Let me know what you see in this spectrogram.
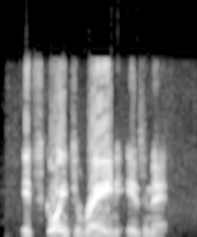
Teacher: my pitch falls at the end on the tag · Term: falling intonation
